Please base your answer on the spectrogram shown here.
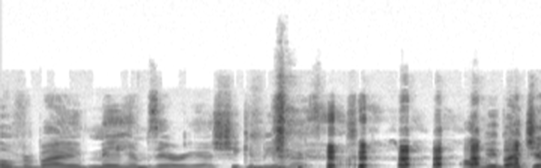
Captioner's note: laughing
